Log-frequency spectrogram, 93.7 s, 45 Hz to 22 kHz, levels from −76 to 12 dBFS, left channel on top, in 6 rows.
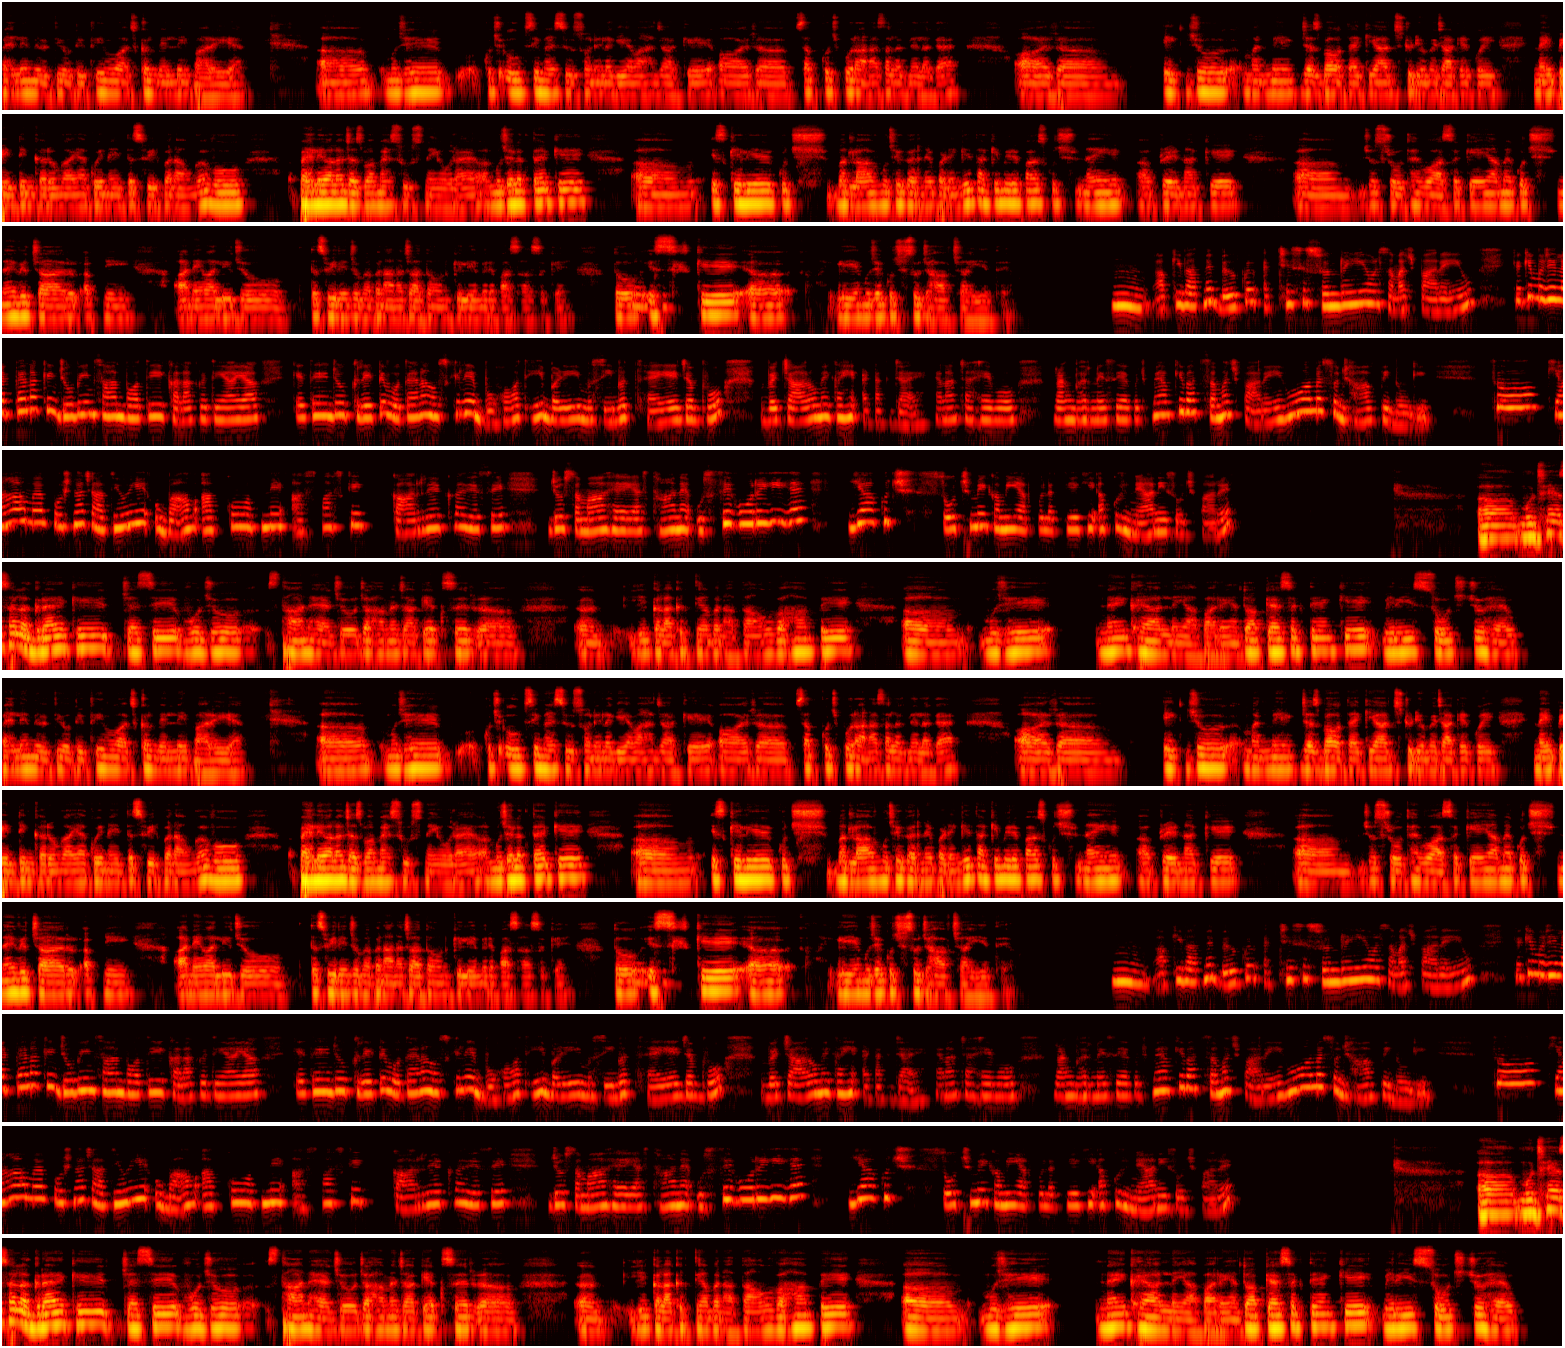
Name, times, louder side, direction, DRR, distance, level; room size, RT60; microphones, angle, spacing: voice 1, 0.0-2.4 2.7-11.2 11.6-34.0 34.3-39.1 39.6-41.3 76.4-76.8 77.2-88.6 89.0-93.2, right 2 dB, 30° right, 0.7 m, -28 dB
voice 2, 42.3-66.1 66.3-70.6 70.9-74.8, left 2 dB, 50° left, 0.6 m, -32 dB
2.6 x 2.4 x 2.2 m
head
